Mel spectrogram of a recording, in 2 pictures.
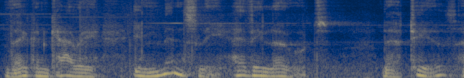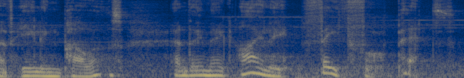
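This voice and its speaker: A gentle old headmaster wizard. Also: male voice, lowish voice, creaky, echoey room, a little hiss or hum, full character voice. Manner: calm, gentle, measured.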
